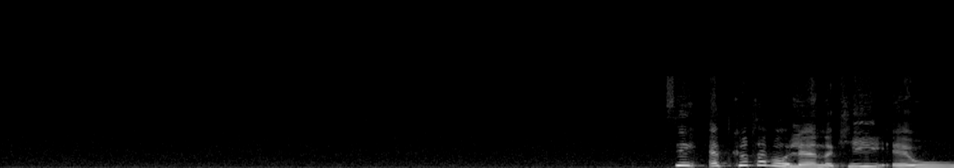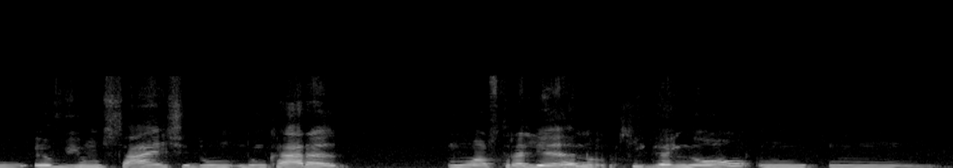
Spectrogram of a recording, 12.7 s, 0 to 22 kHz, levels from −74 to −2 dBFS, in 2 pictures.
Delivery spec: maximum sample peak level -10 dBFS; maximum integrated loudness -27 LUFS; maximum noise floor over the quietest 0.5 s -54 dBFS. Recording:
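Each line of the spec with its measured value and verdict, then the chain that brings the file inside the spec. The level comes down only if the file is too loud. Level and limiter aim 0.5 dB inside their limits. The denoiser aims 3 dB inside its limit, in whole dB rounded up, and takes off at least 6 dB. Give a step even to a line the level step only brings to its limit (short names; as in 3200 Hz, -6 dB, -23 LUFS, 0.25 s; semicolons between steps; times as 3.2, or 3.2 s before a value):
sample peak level -12.5 dBFS: OK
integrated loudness -29.5 LUFS: OK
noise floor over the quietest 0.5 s -61 dBFS: OK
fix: none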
